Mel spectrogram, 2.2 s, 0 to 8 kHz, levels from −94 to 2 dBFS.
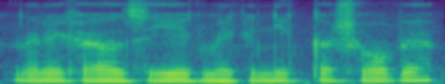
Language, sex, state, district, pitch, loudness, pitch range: Hindi, male, Tripura, Dhalai, 135 Hz, -14 LUFS, 130-140 Hz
